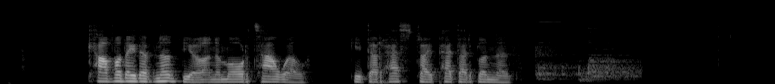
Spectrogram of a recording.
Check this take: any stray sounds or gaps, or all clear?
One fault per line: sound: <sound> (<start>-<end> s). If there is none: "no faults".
sound: squeak (5.3-6.4 s)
